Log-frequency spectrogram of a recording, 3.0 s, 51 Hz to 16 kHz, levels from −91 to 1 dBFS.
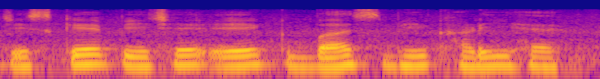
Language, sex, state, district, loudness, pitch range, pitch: Hindi, male, Uttar Pradesh, Lucknow, -17 LUFS, 130-140 Hz, 135 Hz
